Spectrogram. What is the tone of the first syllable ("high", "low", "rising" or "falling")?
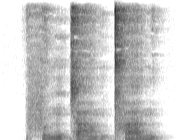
rising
